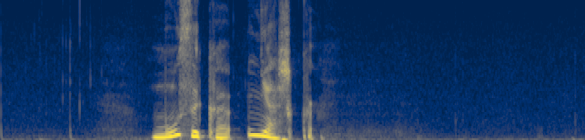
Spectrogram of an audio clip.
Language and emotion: Russian, positive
